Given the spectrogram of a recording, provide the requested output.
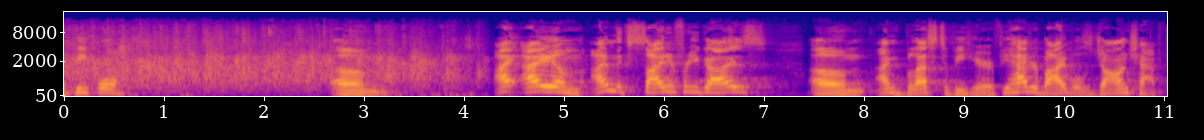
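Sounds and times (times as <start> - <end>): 
audience applause at a church service: 0.0 - 4.3
speech: 0.1 - 0.7, 2.7 - 3.4, 4.3 - 11.0.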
